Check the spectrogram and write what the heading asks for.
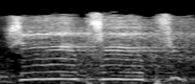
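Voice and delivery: high, loud cheer of approval; mock enthusiastic approval. Women comparing their medicines at the market, mock enthusiastic. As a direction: whoop it like gleeful market women.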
